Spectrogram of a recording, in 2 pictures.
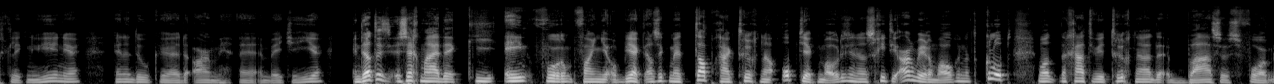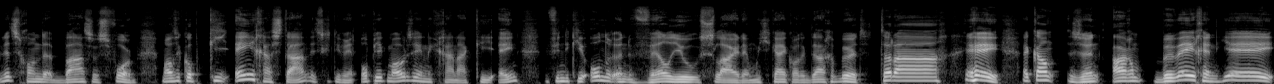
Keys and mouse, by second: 0.4 r, 1.6 click, 1.9 g, 2.7 click, 6.9 Tab, 10.1-11.7 middle drag, 20.2-25.4 drag.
